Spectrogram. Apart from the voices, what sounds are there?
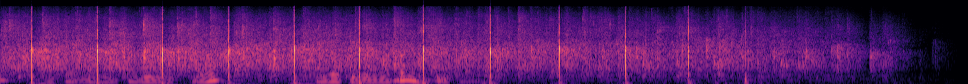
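audience applauding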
